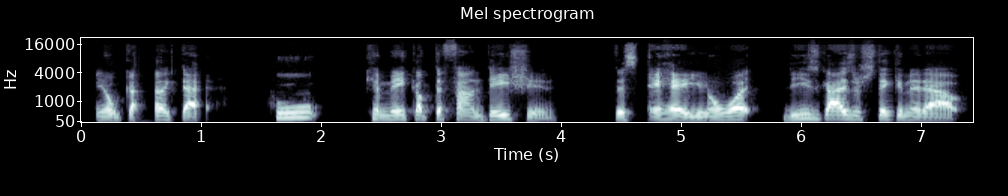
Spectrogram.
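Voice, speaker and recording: A man's voice: fairly high pitch, smooth, no room sound. A man hosting a casual sports talk podcast who speaks emphatically and hammers his points home by repeating them. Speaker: podcast host.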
